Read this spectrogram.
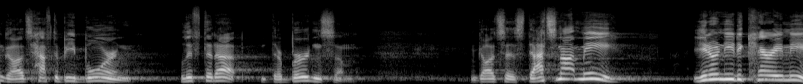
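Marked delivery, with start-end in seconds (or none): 5.2-8.0 ringing pulpit declaration; loud, emphatic. Acted. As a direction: proclaim it as God's denial. Preacher voicing God's reply.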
